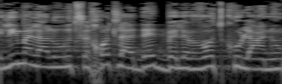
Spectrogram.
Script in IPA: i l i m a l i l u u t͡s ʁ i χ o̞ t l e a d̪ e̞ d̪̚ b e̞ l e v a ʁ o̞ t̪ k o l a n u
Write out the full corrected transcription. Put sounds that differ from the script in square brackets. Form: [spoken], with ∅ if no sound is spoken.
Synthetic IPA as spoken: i l i m a l [a] l u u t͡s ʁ i χ o̞ t l e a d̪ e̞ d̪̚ b e̞ l e v a [v] o̞ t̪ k [u] l a n u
